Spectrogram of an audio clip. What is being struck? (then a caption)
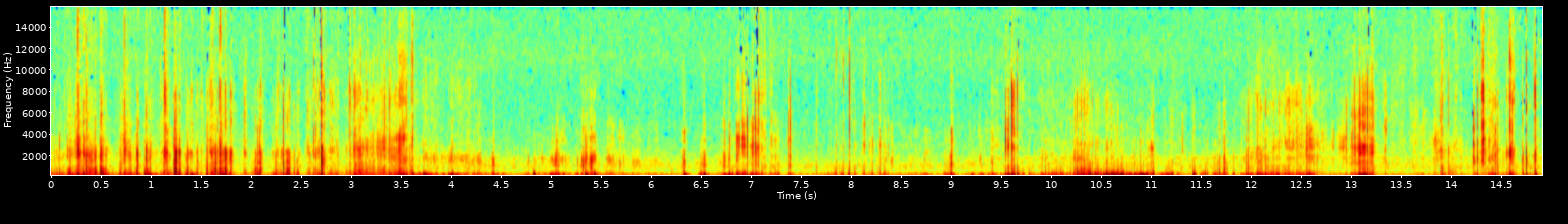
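Soft textured rubber dinosaur toy. A textured soft rubber dinosaur figure is gripped, bent and rubbed with fingers close to the microphone for about 15 seconds. It makes continuous crinkly, tearing-like friction sounds with dense, quick crackles that flash up into bright highs. A soft, low-heavy rumble runs underneath throughout.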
